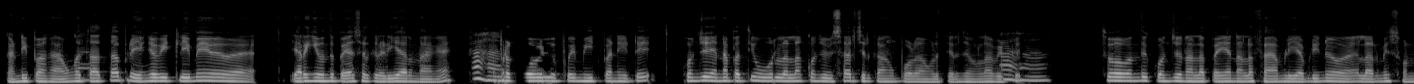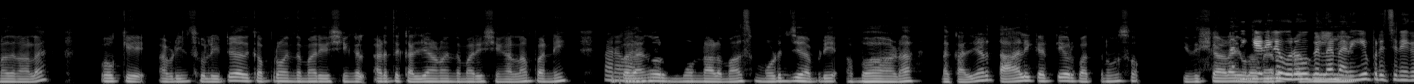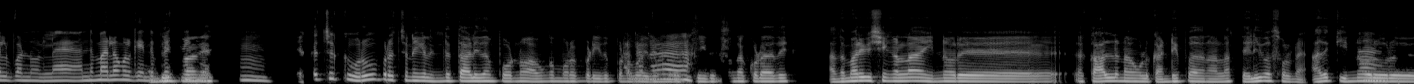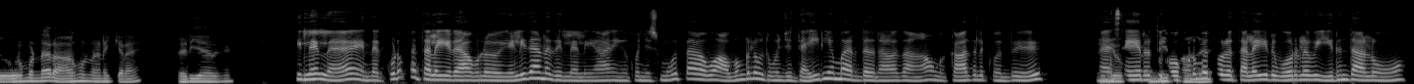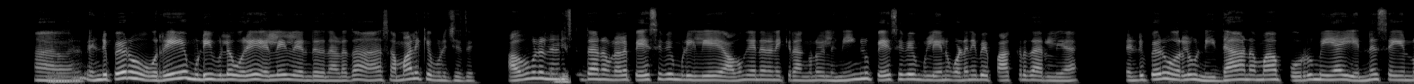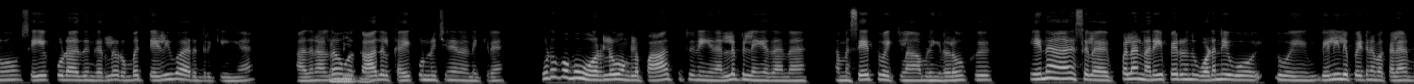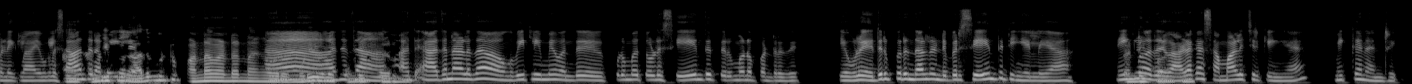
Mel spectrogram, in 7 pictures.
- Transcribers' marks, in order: tapping; in English: "மீட்"; in English: "ஸோ"; in English: "ஃபேம்லி"; other noise; other background noise; drawn out: "இன்னொரு"; in English: "ஸ்மூத்தாவும்"; "கூடுச்சுன்னு" said as "குன்னுச்சுன்னு"; background speech; drawn out: "ஆ"; laughing while speaking: "கண்டிப்பாங்க"
- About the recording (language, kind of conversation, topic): Tamil, podcast, காதல் விஷயத்தில் குடும்பம் தலையிடும்போது நீங்கள் என்ன நினைக்கிறீர்கள்?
